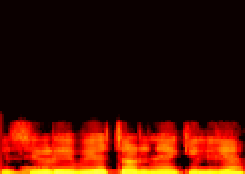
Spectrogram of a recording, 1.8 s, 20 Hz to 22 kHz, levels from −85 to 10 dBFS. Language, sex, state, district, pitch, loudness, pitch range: Hindi, female, Bihar, Bhagalpur, 245 Hz, -13 LUFS, 230-255 Hz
